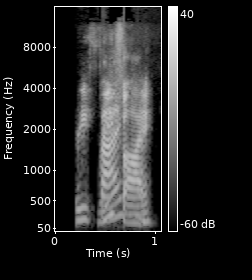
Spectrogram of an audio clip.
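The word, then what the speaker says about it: Refy: I can't even imagine it's refi, like a home loan, but it's R-E-F-Y. How would you say that? – Refi? – I guess. – I know what you're saying. Yeah. Okay. – So apparently refi with refi.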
